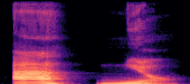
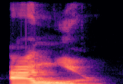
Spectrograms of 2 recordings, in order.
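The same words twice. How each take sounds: First: Año broken as a, nyo with a gap; syllable by syllable. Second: Said in the usual way. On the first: Shown as a demonstration. Teacher showing Spanish words with ñ, syllable by syllable. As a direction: say año in two slow pieces, ñ starting the second. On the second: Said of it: "other Spanish words containing the ñ".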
